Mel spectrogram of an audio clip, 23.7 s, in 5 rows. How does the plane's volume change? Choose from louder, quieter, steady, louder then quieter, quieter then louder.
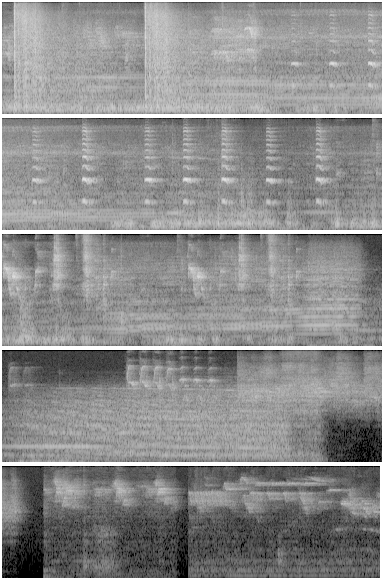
quieter.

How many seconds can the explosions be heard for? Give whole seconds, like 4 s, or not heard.
3 s.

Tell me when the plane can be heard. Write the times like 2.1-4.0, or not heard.
0.0-18.3.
